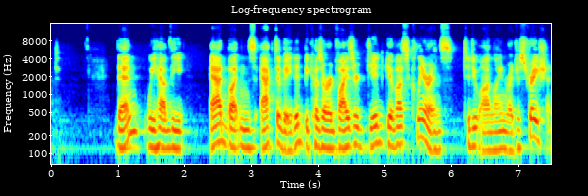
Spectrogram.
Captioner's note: click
